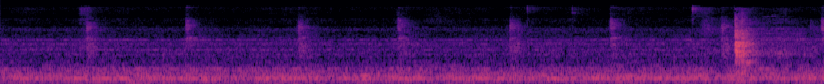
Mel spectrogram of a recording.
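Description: Soft clicks from a tobacco pipe being puffed, over a steady low room hum, with one louder puff near the end.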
